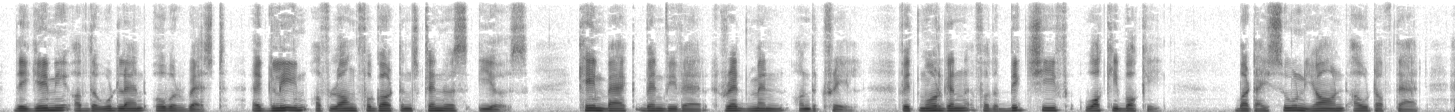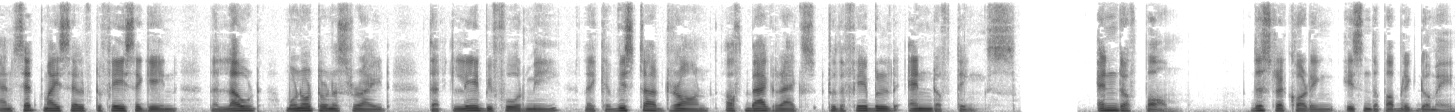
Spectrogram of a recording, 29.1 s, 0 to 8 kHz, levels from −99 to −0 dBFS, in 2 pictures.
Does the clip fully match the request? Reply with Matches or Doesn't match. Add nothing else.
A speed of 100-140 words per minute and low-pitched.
Matches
